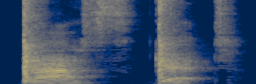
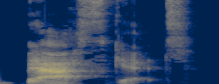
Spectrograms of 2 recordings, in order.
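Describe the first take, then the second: First: Basket as loud "bas... ket"; split into syllables. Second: Said in the usual way. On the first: Shown as a demonstration. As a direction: punch out both halves of Basket separately. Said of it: "give you two parts to a word". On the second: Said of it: "swipe to say the whole word".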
